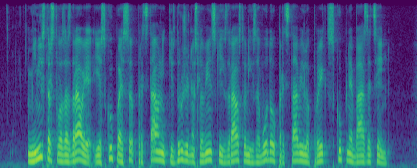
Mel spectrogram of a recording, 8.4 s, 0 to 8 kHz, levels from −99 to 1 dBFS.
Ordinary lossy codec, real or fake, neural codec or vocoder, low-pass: none; real; none; 7.2 kHz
